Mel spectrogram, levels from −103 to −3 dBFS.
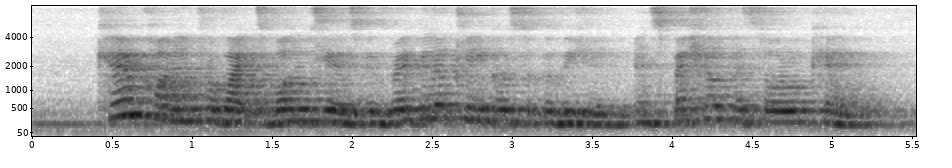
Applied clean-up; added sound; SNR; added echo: none; none; none; reverberation time 0.9 s.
